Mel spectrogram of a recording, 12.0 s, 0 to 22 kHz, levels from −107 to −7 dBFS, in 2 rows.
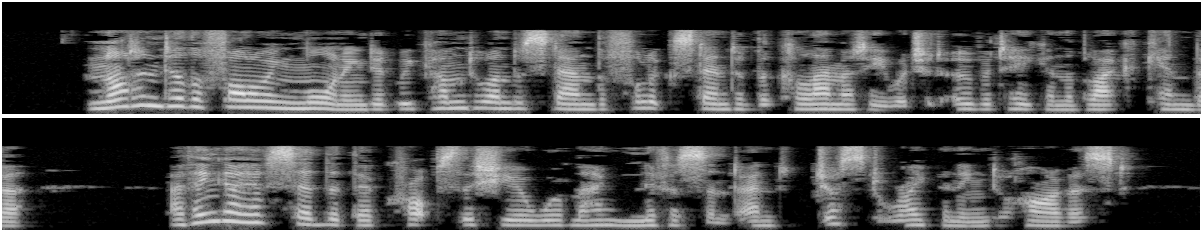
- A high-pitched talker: No, medium, 180 Hz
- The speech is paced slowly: No, average, 195 wpm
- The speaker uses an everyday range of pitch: Yes, average, 3.6 semitones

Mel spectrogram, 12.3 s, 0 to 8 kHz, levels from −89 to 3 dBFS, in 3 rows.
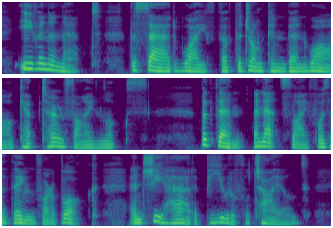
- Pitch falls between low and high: Yes, medium, 145 Hz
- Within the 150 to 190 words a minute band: No, average, 140 wpm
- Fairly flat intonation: No, average, 3.1 semitones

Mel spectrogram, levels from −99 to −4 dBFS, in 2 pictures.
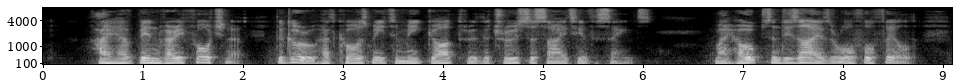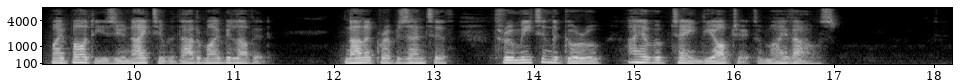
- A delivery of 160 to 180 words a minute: Yes, average, 165 wpm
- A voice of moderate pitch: No, low, 115 Hz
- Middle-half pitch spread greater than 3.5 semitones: Yes, average, 4.7 semitones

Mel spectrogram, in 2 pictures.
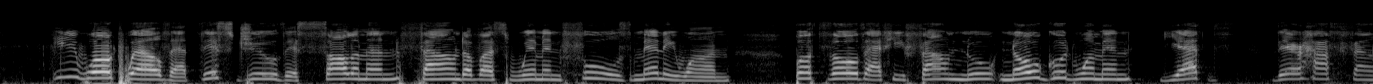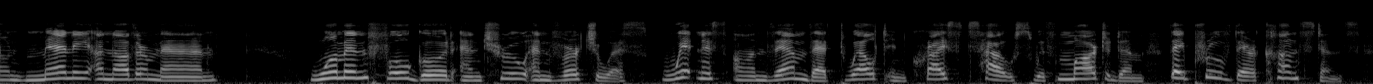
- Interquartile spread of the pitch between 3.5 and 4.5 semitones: Yes, average, 4.2 semitones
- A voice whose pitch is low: No, high, 235 Hz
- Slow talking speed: Yes, slow, 110 wpm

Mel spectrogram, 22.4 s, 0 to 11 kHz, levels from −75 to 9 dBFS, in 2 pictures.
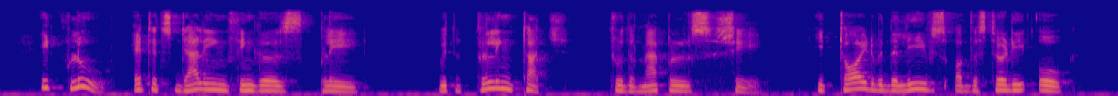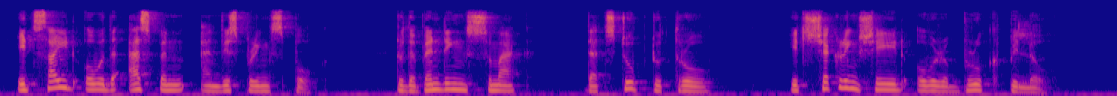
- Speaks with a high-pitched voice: No, medium, 140 Hz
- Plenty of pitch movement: No, average, 3.6 semitones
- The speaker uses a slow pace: Yes, slow, 125 wpm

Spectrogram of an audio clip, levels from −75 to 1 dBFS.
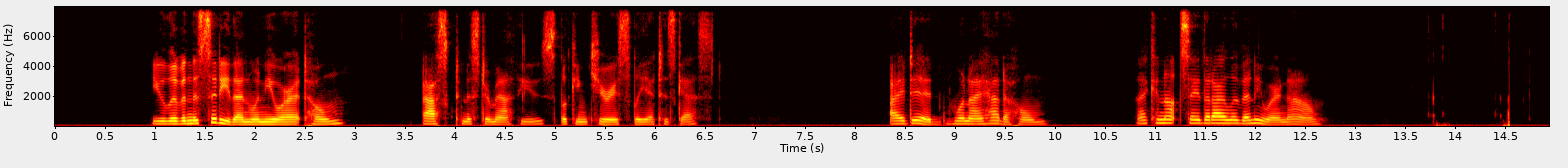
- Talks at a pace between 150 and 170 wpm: No, slow, 135 wpm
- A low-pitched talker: No, medium, 165 Hz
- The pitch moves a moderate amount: Yes, average, 4.2 semitones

